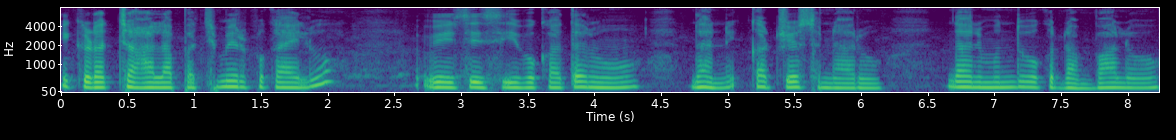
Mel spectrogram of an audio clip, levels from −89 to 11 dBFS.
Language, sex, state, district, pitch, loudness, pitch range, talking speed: Telugu, female, Andhra Pradesh, Chittoor, 185 Hz, -18 LUFS, 175-195 Hz, 95 wpm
